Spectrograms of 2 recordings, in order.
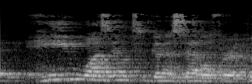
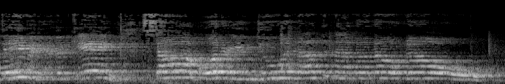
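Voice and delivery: Michal pleading; 8 semitones higher, slower than usual. Retold or imitated. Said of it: "She's running down and said".

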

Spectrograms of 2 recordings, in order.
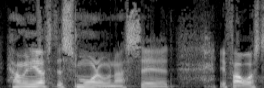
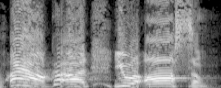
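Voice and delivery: high, loud cry of wonder to God; fervent preacher's shout of awe; awed shout; 6 semitones higher, 12 dB louder than usual. Retold or imitated. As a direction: shout your praise like you can't contain it. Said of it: "where I'm like".

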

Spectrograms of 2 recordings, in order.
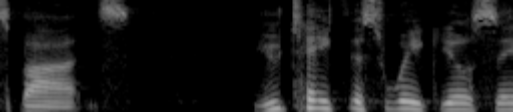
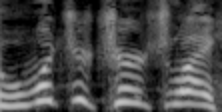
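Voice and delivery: eager stranger; 9 dB louder than usual. Retold or imitated. Stranger voiced in a story.

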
